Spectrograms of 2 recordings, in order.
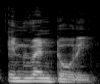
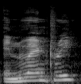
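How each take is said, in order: First: इन्वेंटरी as in-ven-tor-ee, falling; full tory ending in इन्वेंटरी; American pronunciation. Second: इन्वेंटरी as in-ven-tree, higher, rising; British pronunciation. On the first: Teacher compares both inventories, American pronunciation. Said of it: "और American हो गई". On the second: Teacher compares both inventories, British pronunciation. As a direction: end इन्वेंटरी on a short tree. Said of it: "जो British pronunciation इसकी है". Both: Shown as a demonstration.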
